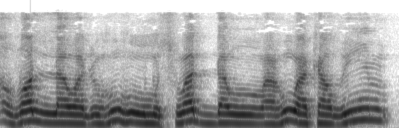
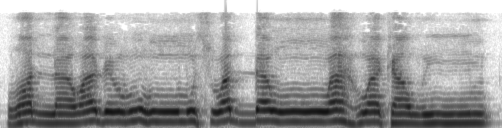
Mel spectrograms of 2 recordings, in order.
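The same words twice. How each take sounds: First: Said in the usual way. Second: Slow chant with وهو said "wahwa", no vowel on the h; vowelless ha. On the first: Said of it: "قوله تعالى". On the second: Shown as a demonstration. Teacher showing al-Duri's reading, وهو chanted as "wahwa" with silent-vowel ha. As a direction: stretch the tartil and close وهو to "wah-wa". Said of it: "أسكن الهاء هكذا".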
